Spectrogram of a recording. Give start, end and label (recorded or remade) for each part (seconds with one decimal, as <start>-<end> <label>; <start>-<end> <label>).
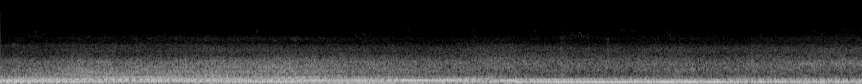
0.0-0.9 recorded; 0.9-1.5 remade; 1.5-8.6 recorded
